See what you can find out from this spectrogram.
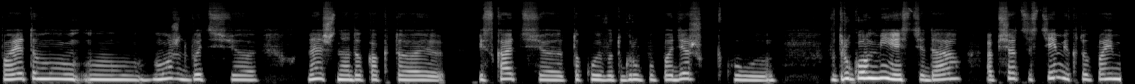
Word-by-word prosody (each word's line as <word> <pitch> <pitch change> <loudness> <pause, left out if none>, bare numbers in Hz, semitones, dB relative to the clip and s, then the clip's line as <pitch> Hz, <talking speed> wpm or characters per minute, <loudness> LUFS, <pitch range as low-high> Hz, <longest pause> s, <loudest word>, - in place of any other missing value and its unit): Поэтому, 250 +1 +2
м 215 -1 +1
может 235 0 0
быть, 230 +1 -4
э, 210 -1 -2 0.5
знаешь, 240 0 -1
надо 215 -1 +2
как-то, 215 +1 -6 0.2
э, 195 -2 -2 0.3
искать, 235 +4 -3
э, 200 -2 -1
такую 215 0 -1
вот 200 0 -2
группу 210 0 -1
поддержку 205 -3 -2 0.5
в 210 - 0
другом 280 +5 +7
месте, 230 -6 +4
да, 220 +6 0 0.3
общаться 220 +4 -5
с - - -12
теми, 290 -2 -1
кто 230 0 -5
пойм 245 +3 +1
220 Hz, 125 wpm, -18 LUFS, 205-245 Hz, 0.5 s, другом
